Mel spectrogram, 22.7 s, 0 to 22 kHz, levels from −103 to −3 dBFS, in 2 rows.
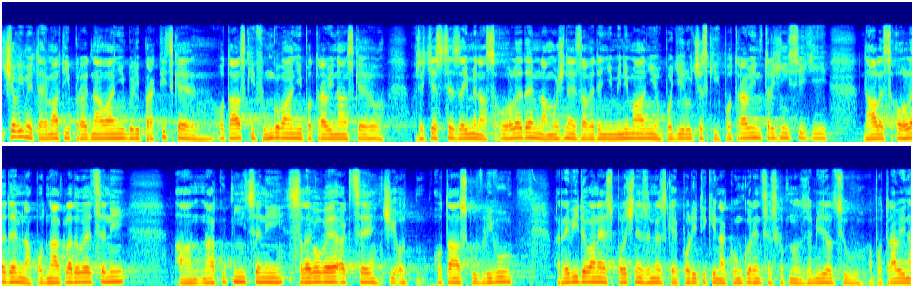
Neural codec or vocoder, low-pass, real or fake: none; 10.8 kHz; real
